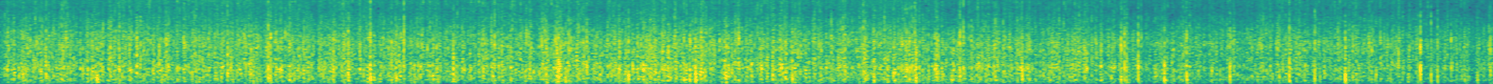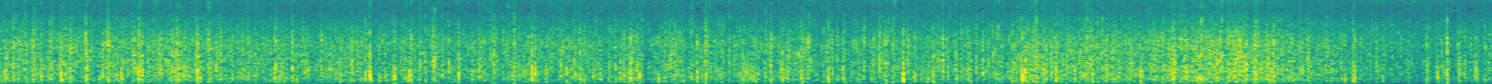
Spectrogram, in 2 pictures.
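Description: Heavy rain falling in a downpour: a dense, steady patter with no let-up.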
